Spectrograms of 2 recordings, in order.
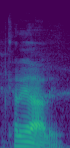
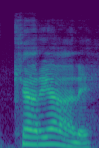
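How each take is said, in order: First: Cariali repeated as care-ee-AH-lee with a falling tune; pronunciation. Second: Cariali said with a long open ah in the middle, care-ee-AH-lee; pronunciation. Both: Shown as a demonstration. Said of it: "How would you say that word?".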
